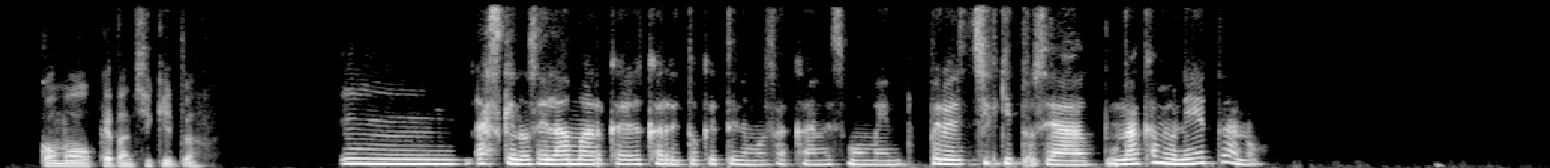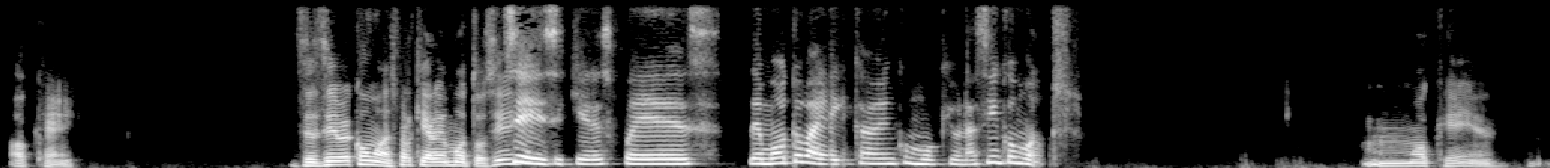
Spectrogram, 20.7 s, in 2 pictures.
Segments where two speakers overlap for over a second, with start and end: none

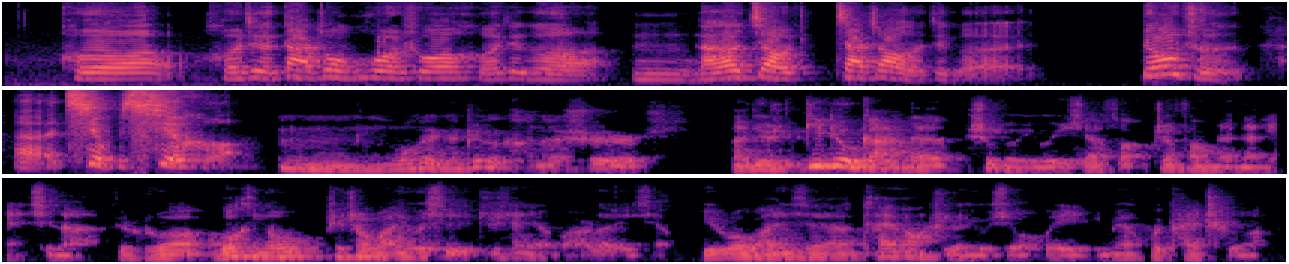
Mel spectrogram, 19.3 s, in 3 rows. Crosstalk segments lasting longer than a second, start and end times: none

